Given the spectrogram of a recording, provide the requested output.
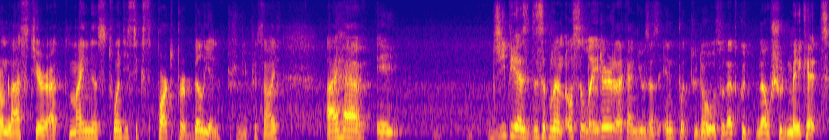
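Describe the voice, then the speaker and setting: Light background noise sits under a man talking at a fairly slow pace. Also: ordinary pitch variation. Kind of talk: tutorial. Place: workshop.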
